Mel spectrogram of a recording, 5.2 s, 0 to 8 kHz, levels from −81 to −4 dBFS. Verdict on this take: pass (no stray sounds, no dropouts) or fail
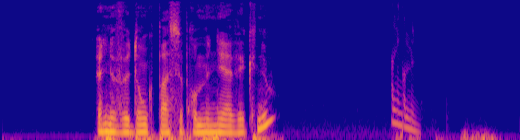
fail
